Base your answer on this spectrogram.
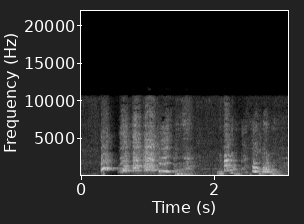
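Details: A pit bull standing in a bathtub cries and 'talks' while begging for water as a woman uses the bathroom sink. It gives two bursts of wavering whines and yelps that rise and fall, with a short pause between them.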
